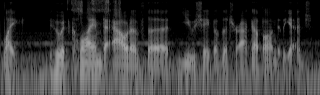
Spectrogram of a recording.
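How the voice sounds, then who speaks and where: A man's voice: fairly low pitch, measured pace, faint music behind. A man acting as game master, explaining the scene and rules in casual chat and laughing easily. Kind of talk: casual tabletop roleplaying narration and chat.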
